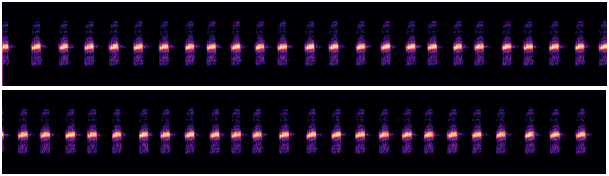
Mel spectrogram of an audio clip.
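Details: A Japanese tree frog living in a garden croaks in a fast, steady series of raspy notes, about four each second, while a person sings along in a duet, with laughter.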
